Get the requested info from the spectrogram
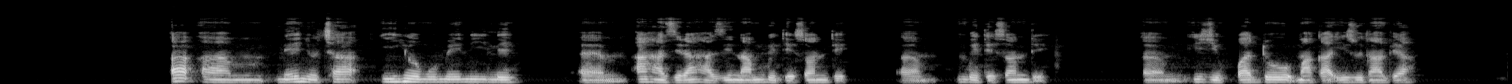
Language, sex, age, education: Igbo, male, 30-45, tertiary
